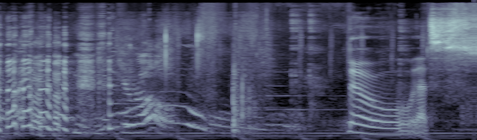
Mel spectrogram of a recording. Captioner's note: laughing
